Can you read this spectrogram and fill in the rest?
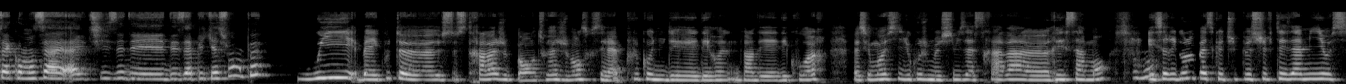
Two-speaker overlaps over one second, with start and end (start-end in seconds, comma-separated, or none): none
